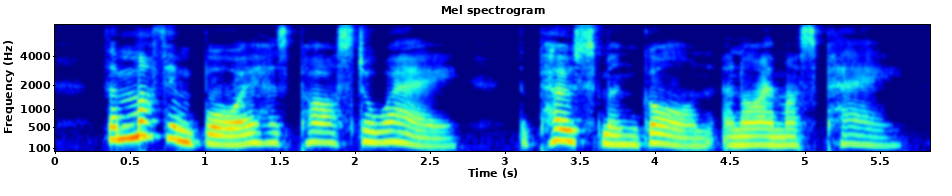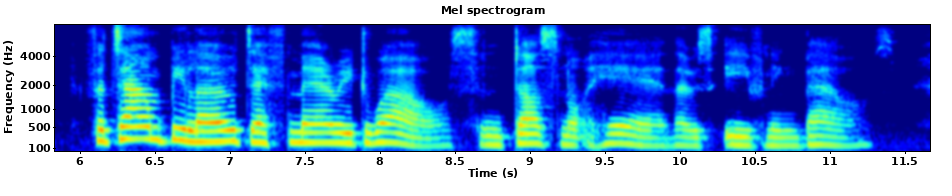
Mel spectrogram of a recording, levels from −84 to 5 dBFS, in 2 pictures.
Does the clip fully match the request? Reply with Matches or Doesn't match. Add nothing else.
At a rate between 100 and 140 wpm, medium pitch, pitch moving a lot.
Doesn't match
